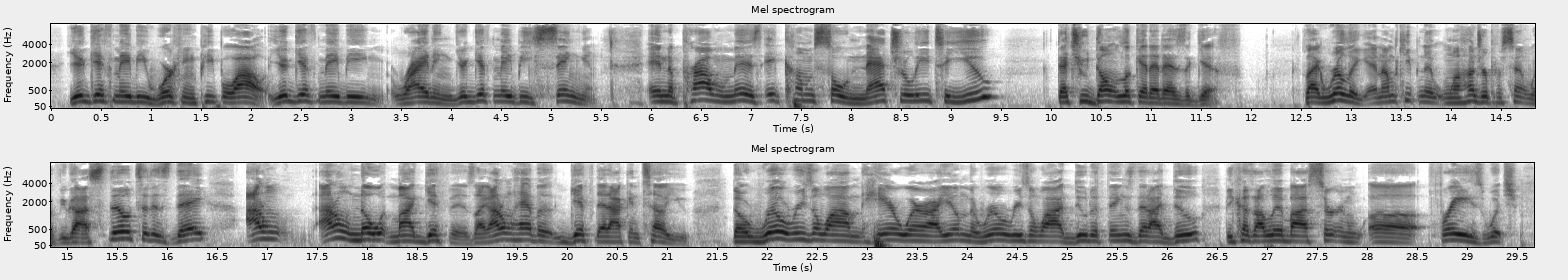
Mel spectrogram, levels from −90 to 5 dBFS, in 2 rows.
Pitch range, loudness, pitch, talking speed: 140-175 Hz, -13 LUFS, 155 Hz, 200 wpm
